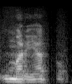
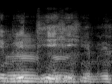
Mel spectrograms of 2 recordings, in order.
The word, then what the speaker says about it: Imriti: Makanya tuh kalau nggak salah ada satu keterangan, kalau nggak salah, kalau menurut santri mah katanya kitab Umariyato. Imriti mungkin. Ya, itu sebetulnya Imriti. Sebetulnya Imriti bukan Umariyato.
